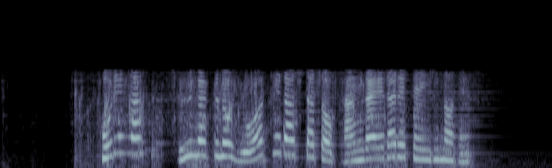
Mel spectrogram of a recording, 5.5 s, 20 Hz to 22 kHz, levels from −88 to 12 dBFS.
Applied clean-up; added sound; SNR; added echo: neural mask model RNNoise.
